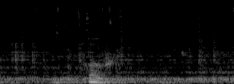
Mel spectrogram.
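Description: A thin stream of tap water running steadily onto a wet whetstone. A short spoken 'ooh' comes about a second in.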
